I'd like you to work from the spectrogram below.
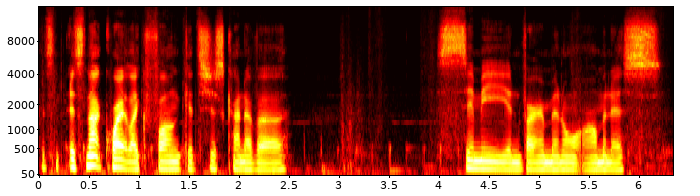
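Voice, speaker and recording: A man's voice: medium pitch, fairly even intonation, measured pace, a bit bright, clean tone. A man chatting casually while live-streaming a game, rambling and joking as he thinks aloud, often restarting his sentences.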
